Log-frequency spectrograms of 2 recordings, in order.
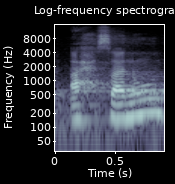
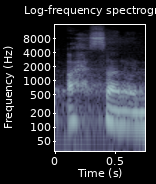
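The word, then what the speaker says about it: أحسن: Ahsanu tidak kita baca ahsanun.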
